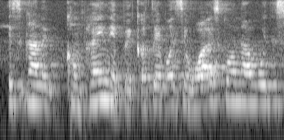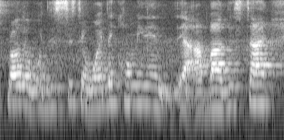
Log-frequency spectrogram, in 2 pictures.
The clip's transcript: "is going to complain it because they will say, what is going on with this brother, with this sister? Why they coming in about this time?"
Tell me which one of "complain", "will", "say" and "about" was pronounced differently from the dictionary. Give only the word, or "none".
will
